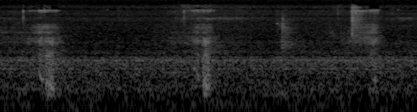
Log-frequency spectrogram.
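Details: Sacha, a silver Siberian Forest kitten, snoring while asleep; soft, breathy snores recur roughly every two seconds, four in all, against a faint steady room hiss.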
